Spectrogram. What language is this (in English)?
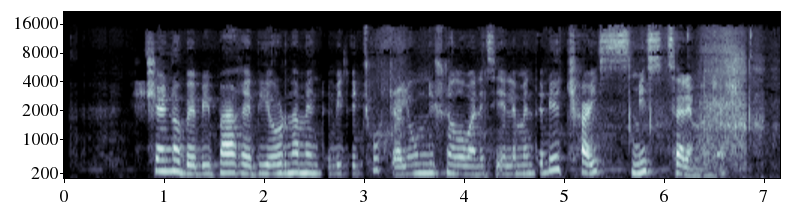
Georgian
